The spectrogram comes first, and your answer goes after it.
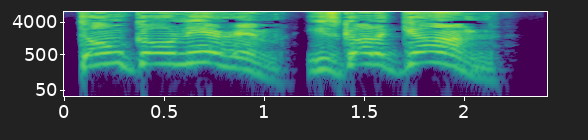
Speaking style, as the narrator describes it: she shouted out

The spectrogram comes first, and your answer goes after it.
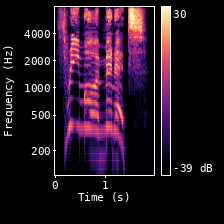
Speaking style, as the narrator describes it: cupped his hands over his mouth, and bellowed

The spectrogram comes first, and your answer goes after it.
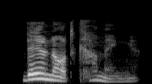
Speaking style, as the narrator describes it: Lindet replied, her voice dripping with acid

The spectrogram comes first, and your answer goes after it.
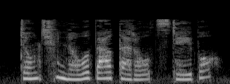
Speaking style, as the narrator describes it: She asked in a hushed voice

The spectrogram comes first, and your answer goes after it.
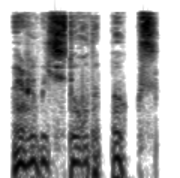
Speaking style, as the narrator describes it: I whispered

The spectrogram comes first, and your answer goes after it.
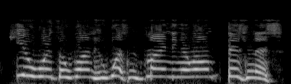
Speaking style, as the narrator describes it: Warren yelled

